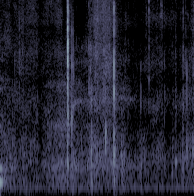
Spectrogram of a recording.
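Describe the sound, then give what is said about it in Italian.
Crisp paper rustling and crinkling, with a couple of sharp crackles as newspaper pages are handled and turned, continuing steadily for a moment with no voices. “Chiudo questa pagina, sempre che riesca a trovare tutta questa pagina sulle riforme e sulla giustizia.”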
